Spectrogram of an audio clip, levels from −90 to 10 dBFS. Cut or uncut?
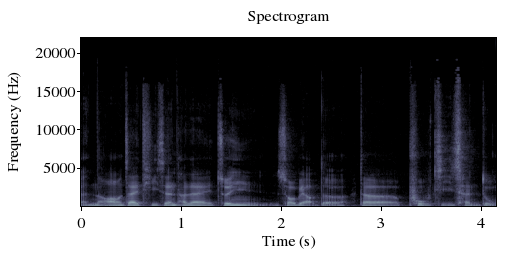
cut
